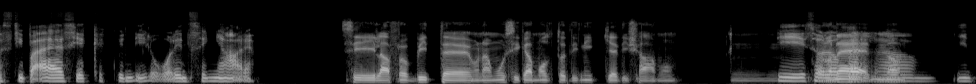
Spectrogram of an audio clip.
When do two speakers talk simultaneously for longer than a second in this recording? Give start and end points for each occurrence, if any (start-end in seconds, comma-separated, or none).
7.8-9.1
